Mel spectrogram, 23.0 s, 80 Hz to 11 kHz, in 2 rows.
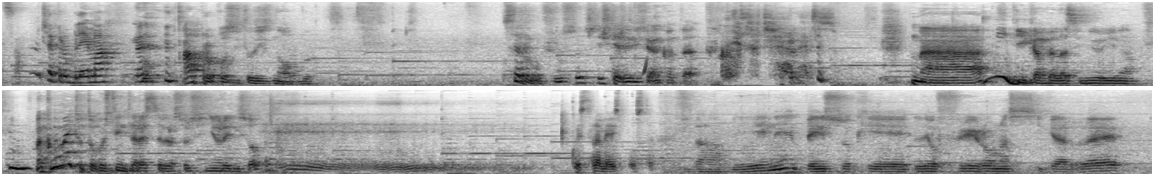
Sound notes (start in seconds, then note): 14.2 exasperated sigh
